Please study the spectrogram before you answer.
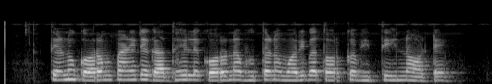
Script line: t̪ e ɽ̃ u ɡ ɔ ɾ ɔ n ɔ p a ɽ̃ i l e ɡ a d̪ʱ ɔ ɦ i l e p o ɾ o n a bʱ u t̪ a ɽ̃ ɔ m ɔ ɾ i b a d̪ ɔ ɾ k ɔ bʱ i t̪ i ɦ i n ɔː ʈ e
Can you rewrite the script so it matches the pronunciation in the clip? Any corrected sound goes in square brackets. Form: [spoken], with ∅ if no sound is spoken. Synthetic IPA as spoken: t̪ e ɽ̃ u ɡ ɔ ɾ ɔ [m] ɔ p a ɽ̃ i [ɾ] e ɡ a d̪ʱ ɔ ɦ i l e [k] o ɾ o n a bʱ u t̪ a ɽ̃ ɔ m ɔ ɾ i b a [t̪] ɔ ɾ k ɔ bʱ i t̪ i ɦ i n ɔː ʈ e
